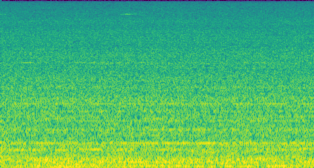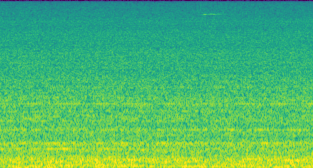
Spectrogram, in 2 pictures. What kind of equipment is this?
fan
